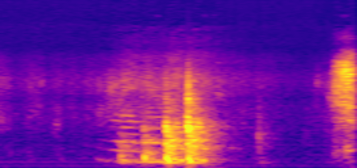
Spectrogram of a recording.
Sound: knocking

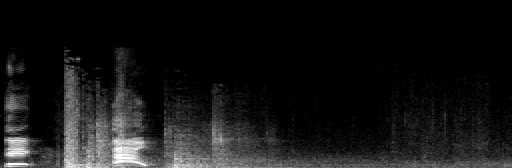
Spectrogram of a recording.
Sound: trap thuds

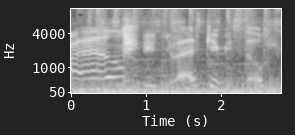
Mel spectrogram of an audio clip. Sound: snickles

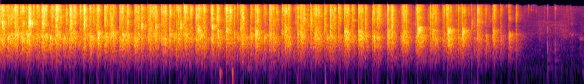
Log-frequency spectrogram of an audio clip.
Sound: applause

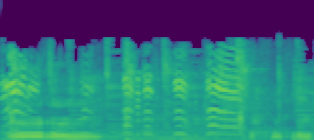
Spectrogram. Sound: squeaking

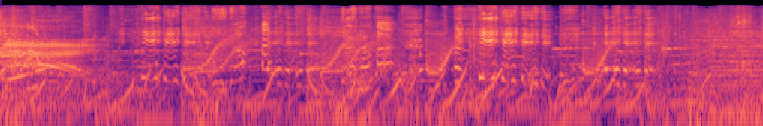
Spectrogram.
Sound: laughing

